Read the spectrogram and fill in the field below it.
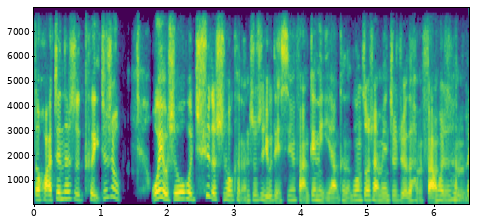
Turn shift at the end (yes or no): no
